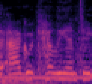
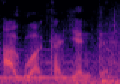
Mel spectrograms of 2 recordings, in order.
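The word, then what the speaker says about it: Agua Caliente: were sacred to the AUA calente Indians it's pronounced AUA Cente and I've got to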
